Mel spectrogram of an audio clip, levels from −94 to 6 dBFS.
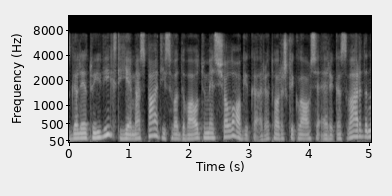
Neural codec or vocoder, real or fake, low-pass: codec, 16 kHz, 0.8 kbps, ZipCodec; fake; 7.2 kHz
